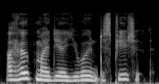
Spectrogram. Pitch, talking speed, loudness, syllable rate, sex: 205 Hz, 300 wpm, -16 LUFS, 6.9 syllables/s, female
